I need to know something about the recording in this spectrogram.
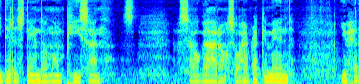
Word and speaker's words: Salgado: this photographer was dead Sebastian sidalgo Salgado excuse me I mispronounced this last name Sebastian Salgado but anyways he's a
